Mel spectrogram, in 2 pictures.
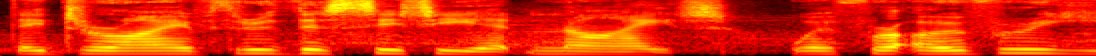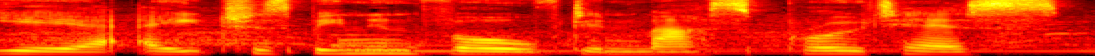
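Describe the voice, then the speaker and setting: A woman presenting a radio documentary, narrating a script in a measured, even way over a studio microphone. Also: sits low. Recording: music bed underneath.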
